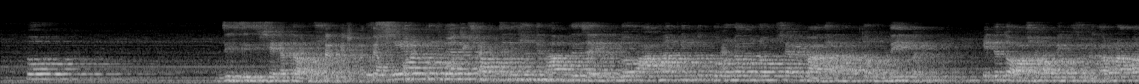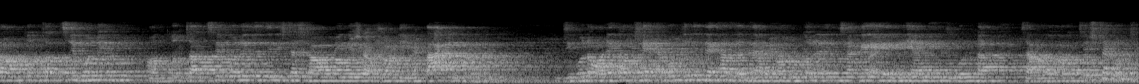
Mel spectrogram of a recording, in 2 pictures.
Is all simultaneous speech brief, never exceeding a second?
No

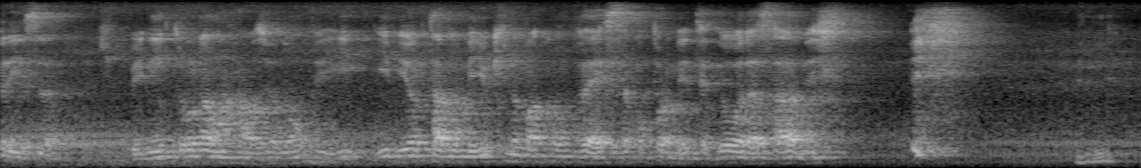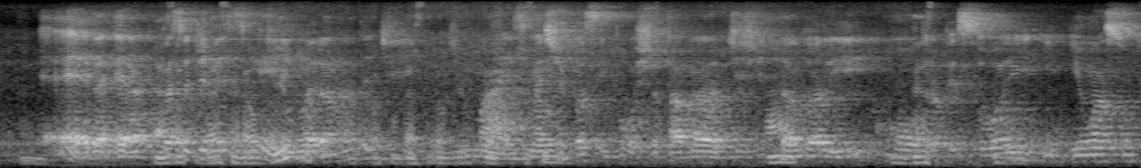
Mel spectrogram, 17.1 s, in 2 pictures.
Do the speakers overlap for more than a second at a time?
Yes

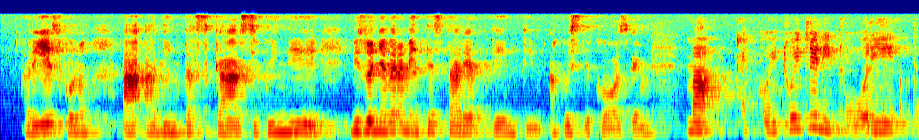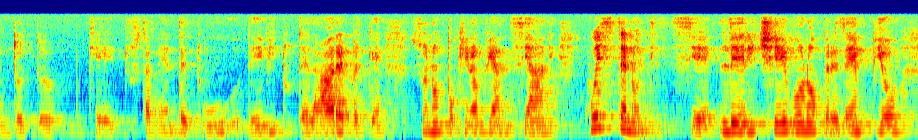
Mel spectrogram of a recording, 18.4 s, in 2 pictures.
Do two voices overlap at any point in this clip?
No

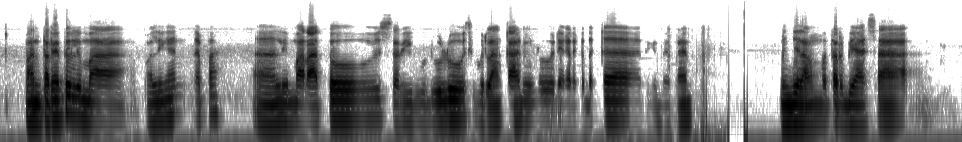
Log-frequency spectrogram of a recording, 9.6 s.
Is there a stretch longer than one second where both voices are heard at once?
No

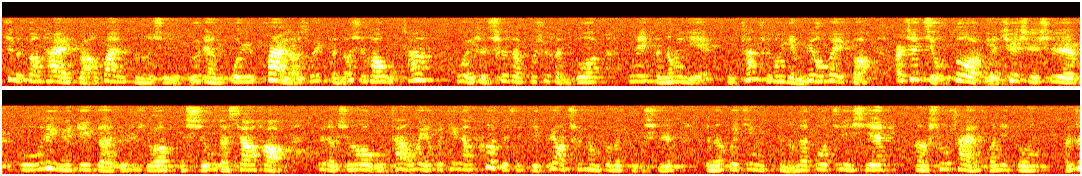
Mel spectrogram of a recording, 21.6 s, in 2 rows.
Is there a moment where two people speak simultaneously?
No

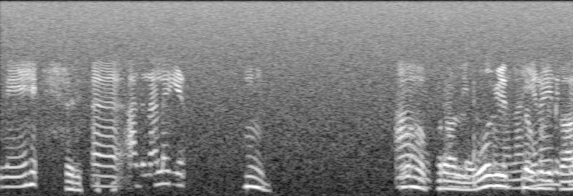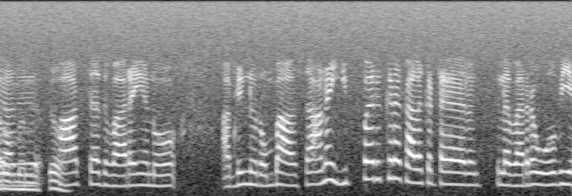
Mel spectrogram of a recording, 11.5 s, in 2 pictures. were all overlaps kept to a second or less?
No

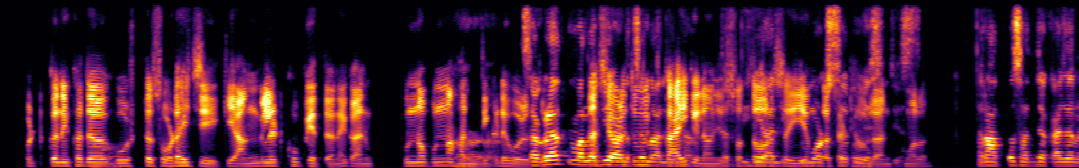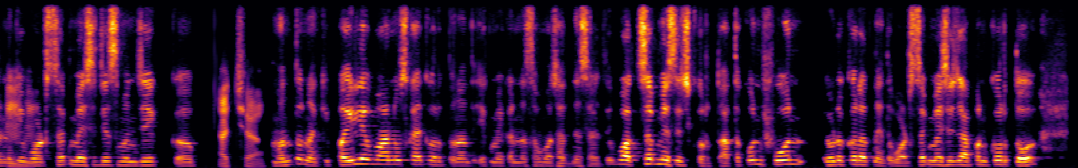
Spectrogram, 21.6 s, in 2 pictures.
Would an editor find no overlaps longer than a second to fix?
No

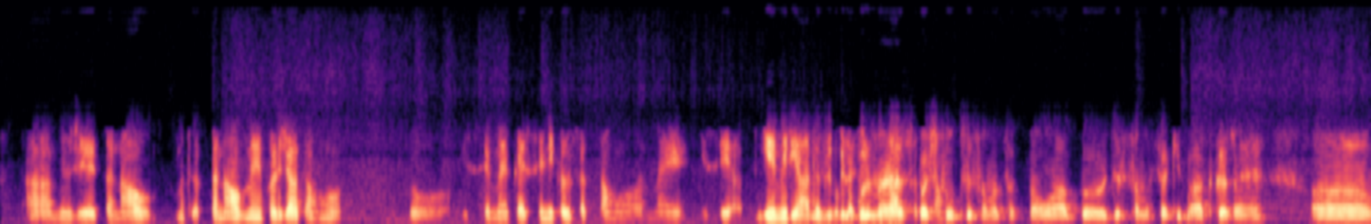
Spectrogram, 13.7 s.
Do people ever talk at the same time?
Yes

